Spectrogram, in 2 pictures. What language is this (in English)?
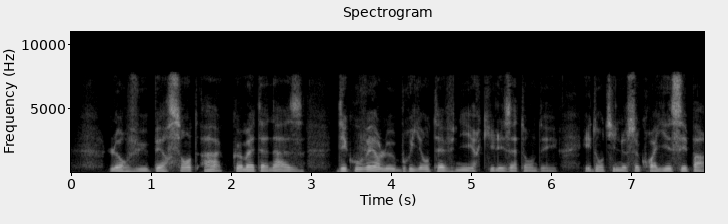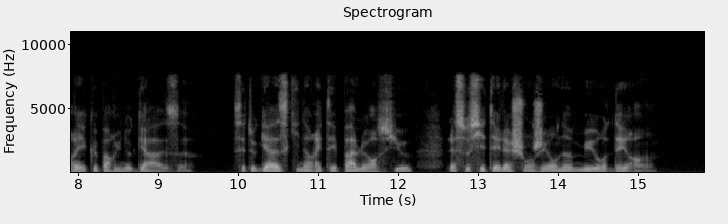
French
